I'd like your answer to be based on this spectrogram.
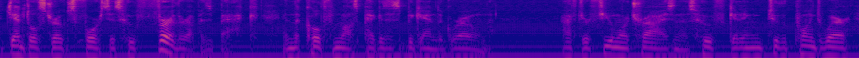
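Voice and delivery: ordinary delivery, nothing marked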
